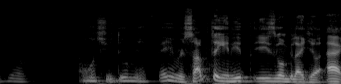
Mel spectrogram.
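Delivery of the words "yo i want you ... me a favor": put-on very quiet, calm, hushed Louisiana accent. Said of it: "this very, like, calm voice, but it's so Louisiana".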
